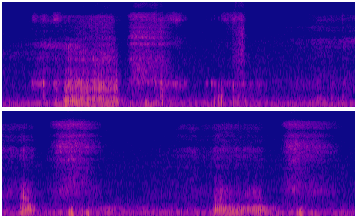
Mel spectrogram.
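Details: Low rattling snores recur with each in-breath, about every two to three seconds, with quiet breathing between; ordinary snoring.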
